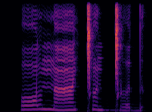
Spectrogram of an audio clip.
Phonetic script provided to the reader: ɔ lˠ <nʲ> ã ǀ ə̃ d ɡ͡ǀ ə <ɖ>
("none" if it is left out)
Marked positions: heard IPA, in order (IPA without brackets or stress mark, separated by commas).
n̪, d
